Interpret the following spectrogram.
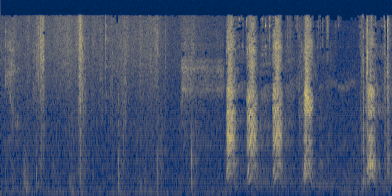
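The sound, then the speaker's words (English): A dog barks in a quick series of five or six sharp, loud barks after a few seconds of quieter rustling and faint background noise. “You're not going to tell me that a dog did this. Bad dog.”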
